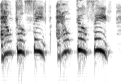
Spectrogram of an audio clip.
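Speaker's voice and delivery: high, loud, acted scream, repeated twice. Retelling how a man reacted to a drone during a game, retelling a scream. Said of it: "And then he just starts screaming".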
